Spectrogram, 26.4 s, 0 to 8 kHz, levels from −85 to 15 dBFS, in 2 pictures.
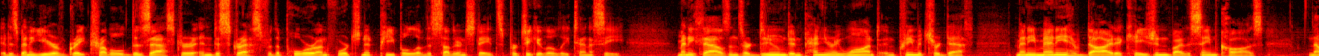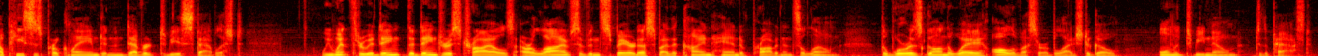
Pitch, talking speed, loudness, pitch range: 100 Hz, 205 wpm, -20 LUFS, 90-110 Hz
